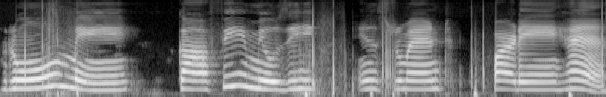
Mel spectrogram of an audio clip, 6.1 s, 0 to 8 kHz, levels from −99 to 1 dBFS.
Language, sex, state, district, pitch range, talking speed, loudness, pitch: Hindi, female, Punjab, Fazilka, 245-275 Hz, 70 wpm, -14 LUFS, 260 Hz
